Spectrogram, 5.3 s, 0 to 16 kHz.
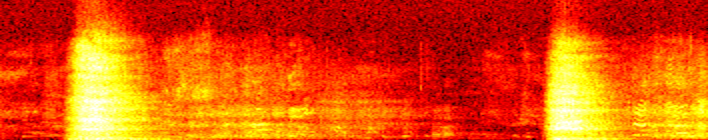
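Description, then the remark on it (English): A voice imitates the heavy breathing of a tired runner 7 miles into a run: two loud, breathy heaves a few seconds apart, each trailing off into quieter panting. “But the middle of that race, you ever been 7 miles into a run and all you can hear is your own breathing?”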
